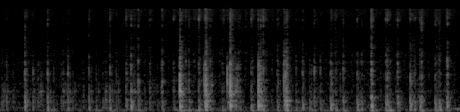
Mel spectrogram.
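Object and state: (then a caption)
Cardboard mailer box. Long pink nails of both hands tap quickly on the lid of a closed, hollow blue corrugated cardboard mailer box. The taps come in a fast, uneven patter of dull, hollow knocks with a low-mid body, almost no bright content and very short decay.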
